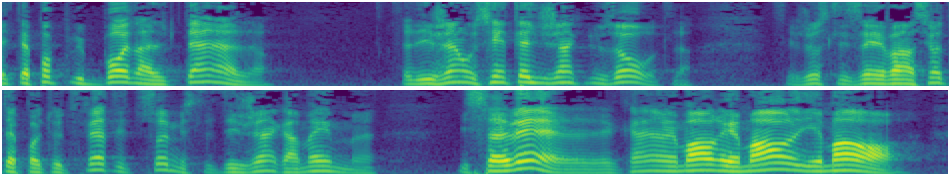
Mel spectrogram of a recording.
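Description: A man with a Québécois French accent, preaching in a lively, storytelling way. His voice sits a little on the high side for a man, and he talks with lots of pauses and small asides. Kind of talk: sermon.

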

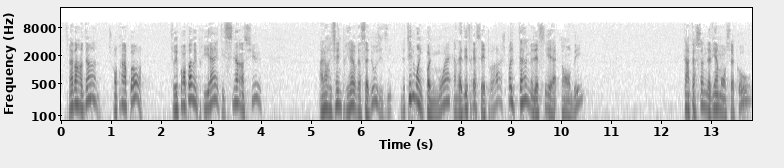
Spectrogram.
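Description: A man with a Québécois accent preaching a sermon as pastor, talking to listeners conversationally and swinging between emphatic, loud lines and hushed, low ones. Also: breathy edge. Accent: Québécois French. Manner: conversational, with fillers and restarts, addressing listeners as "mon ami".

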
